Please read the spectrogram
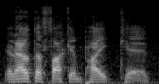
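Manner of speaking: thick Boston accent, dropping the Rs; a hammed-up Boston accent. Shown as a demonstration. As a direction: lay the Boston accent on, low and easy. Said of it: "Boston accents for every word".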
